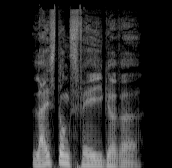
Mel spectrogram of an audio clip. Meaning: inflection of leistungsfähig: 1. strong/mixed nominative/accusative feminine singular comparative degree 2. strong nominative/accusative plural comparative degree
- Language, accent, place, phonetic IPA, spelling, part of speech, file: German, Germany, Berlin, [ˈlaɪ̯stʊŋsˌfɛːɪɡəʁə], leistungsfähigere, adjective, De-leistungsfähigere.ogg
